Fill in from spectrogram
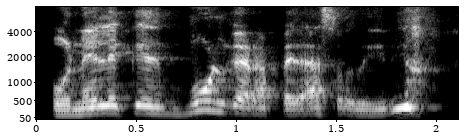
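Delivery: mock the junior doctor with contempt; scornful professor. Old professor scolding the resident about the diagnosis, scornful. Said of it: "me dice la, el viejo".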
